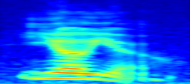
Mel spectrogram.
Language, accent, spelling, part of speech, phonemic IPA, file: English, US, yo-yo, noun / verb, /ˈjoʊ.joʊ/, En-us-yo-yo.ogg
